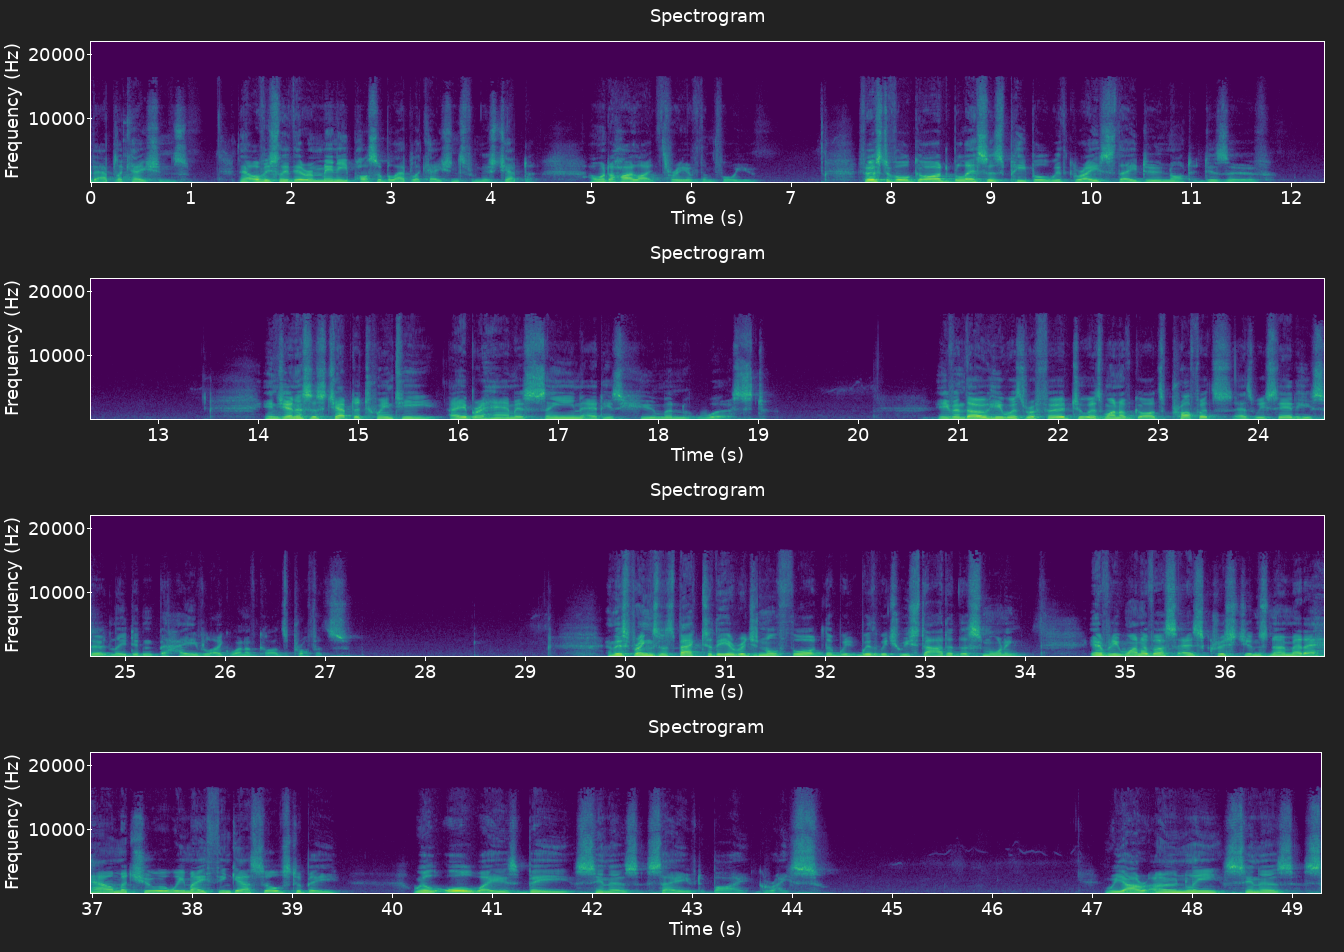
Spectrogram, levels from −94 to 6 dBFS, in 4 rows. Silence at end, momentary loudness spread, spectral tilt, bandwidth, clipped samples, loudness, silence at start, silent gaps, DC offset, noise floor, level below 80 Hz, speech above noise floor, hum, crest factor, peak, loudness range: 0 s; 15 LU; -6.5 dB/octave; 16 kHz; under 0.1%; -24 LUFS; 0 s; none; under 0.1%; -71 dBFS; -52 dBFS; 47 dB; none; 22 dB; -4 dBFS; 12 LU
